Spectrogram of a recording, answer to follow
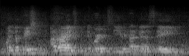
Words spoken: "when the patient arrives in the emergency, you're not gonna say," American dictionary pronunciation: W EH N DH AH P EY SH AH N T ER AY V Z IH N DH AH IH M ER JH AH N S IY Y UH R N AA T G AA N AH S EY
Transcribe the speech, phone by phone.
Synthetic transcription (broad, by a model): W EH N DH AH P EY SH AH N T ER AY V Z IH N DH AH IH M ER JH AH N S IY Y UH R N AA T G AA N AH S EY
